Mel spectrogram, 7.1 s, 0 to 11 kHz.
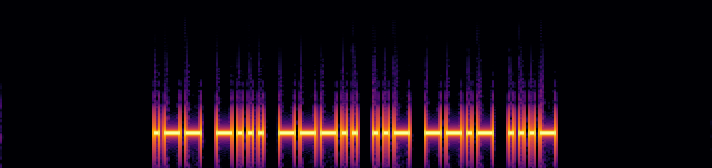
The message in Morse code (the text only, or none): WB8UQV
